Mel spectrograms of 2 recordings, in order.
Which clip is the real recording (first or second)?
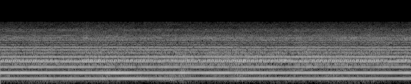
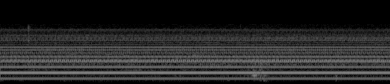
second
